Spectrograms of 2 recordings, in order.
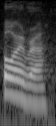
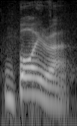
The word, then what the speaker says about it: Beurer: Do I pronounce it Beurer? Beurer. Beurer.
